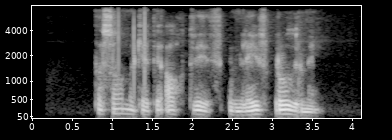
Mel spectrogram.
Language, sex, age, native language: Icelandic, male, 20-29, Icelandic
